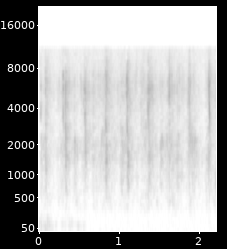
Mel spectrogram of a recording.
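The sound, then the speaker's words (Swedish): Audience applause for a performer, a steady wash of many hands clapping at moderate to faint level, holding even throughout with no talk over it. “Applåd för Dag.”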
